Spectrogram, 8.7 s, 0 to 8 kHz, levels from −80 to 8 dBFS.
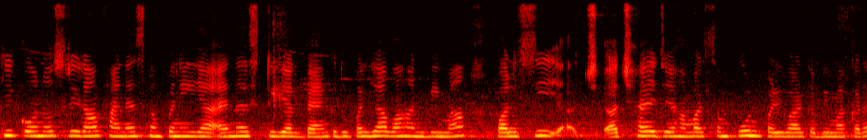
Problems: background sounds at intervals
